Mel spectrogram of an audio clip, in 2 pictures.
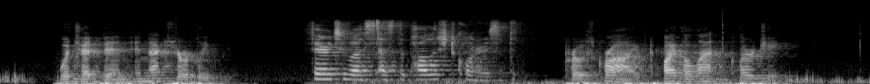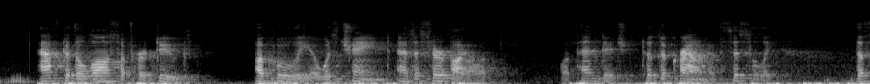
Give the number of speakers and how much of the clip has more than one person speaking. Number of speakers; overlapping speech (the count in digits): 2, no overlap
